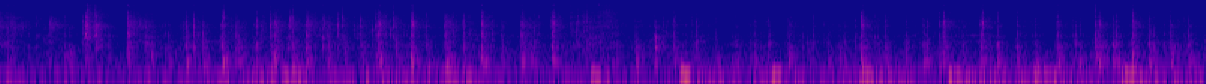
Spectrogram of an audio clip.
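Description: Long pink nails tap quickly and steadily on the sides and rim of a small, open white Raffaello cardboard box partly filled with wrapped candies. The result is a dense run of crisp, bright clicks over soft, low, hollow thumps, with each tap dying away almost at once.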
